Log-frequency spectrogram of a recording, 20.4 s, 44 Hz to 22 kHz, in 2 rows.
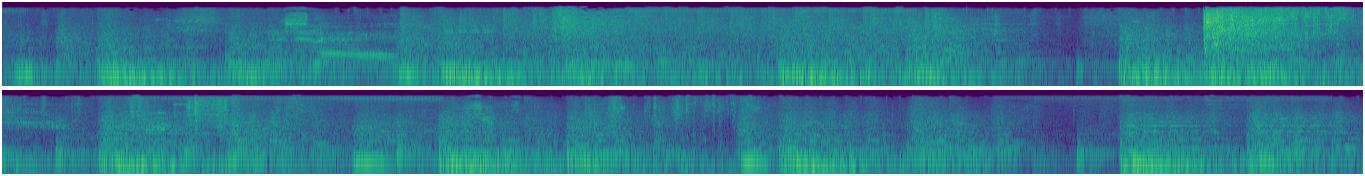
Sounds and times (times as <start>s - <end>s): Music: 0.0s - 20.4s
Speech: 2.0s - 3.1s, 13.6s - 14.2s.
